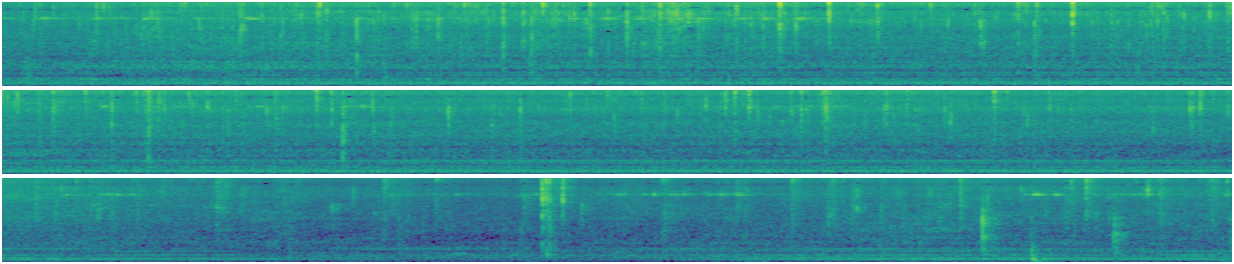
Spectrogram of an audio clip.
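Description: Chicken pieces sizzling and crackling as they fry in a skillet, with fat spitting in many small ticks, over a steady low hum that drops out for a couple of seconds about three-quarters through.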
